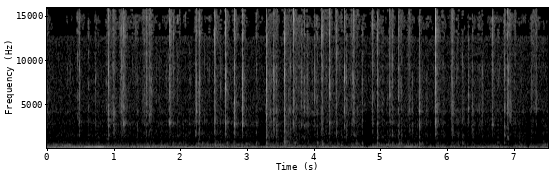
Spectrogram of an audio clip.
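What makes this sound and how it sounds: Fingertips type continuously on the black plastic keys of a MacBook laptop keyboard with an aluminium body. Soft, quick clicks patter in a steady stream over a low, constant hum.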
